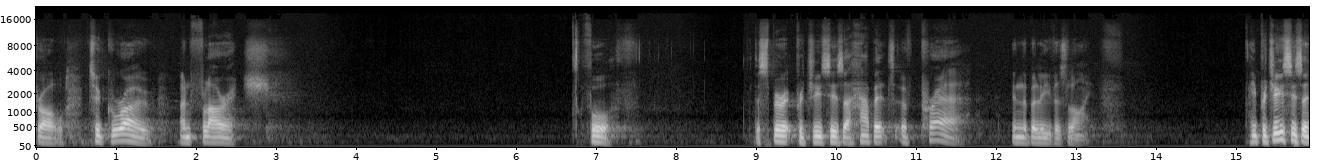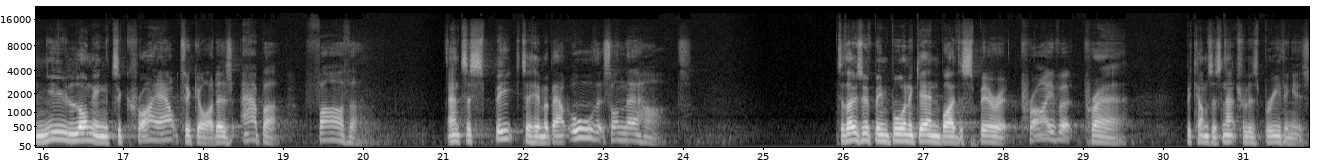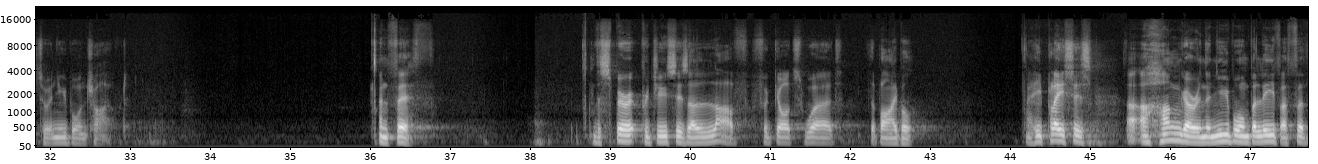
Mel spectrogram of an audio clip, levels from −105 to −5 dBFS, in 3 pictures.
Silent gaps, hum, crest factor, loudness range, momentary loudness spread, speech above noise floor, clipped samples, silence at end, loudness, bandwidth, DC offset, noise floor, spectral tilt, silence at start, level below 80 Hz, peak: none; none; 24 dB; 12 LU; 17 LU; 51 dB; under 0.1%; 0 s; -30 LUFS; 15.5 kHz; under 0.1%; -80 dBFS; -5.5 dB/octave; 0 s; -82 dBFS; -8 dBFS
